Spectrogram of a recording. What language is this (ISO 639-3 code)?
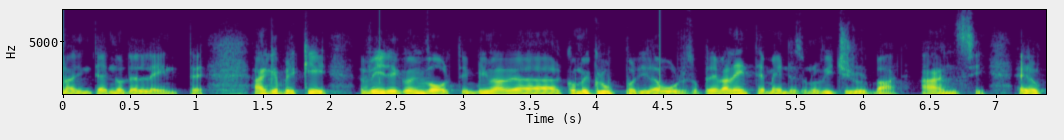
ita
